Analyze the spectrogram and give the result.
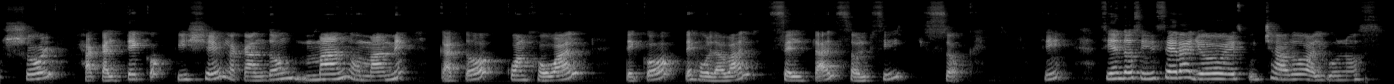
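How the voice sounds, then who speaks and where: Woman teacher from Chiapas, Mexico, slow deliberate pace, bright tone, echoey room. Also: a little high, expressive. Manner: reads lists slowly, checks in with "¿sí?". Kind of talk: classroom lesson.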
